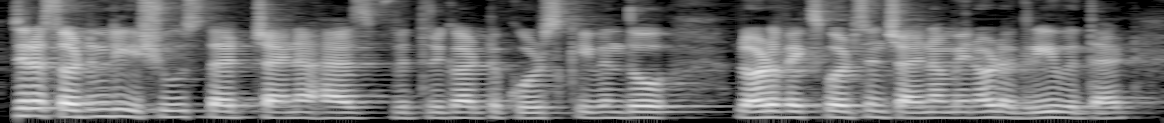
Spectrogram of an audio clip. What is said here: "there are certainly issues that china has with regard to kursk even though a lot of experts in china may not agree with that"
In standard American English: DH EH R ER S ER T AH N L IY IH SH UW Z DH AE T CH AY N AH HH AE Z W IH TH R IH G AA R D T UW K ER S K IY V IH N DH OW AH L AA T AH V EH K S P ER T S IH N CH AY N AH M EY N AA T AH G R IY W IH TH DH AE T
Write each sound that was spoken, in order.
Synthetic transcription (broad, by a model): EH R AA S ER T AH N L IY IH SH UW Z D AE T CH AY N AH HH AE Z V IH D R IH G AA R D T UW K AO S K IY V IH N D OW L AA T AH V EH K S P ER T S IH N CH AY N AH M EY N AA T AH G R IY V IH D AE T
